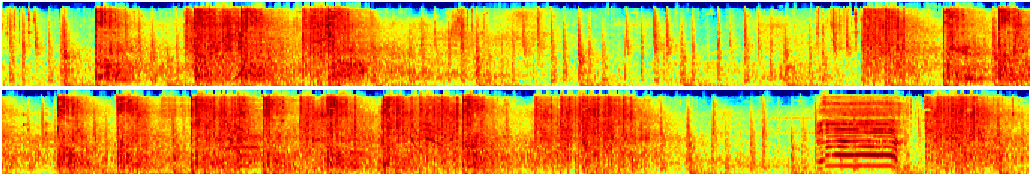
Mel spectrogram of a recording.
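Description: Rapid gunfire from the video game Control rattles in dense bursts across the whole stretch, loud and close, with a short gap and a burst of game effects near the end.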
